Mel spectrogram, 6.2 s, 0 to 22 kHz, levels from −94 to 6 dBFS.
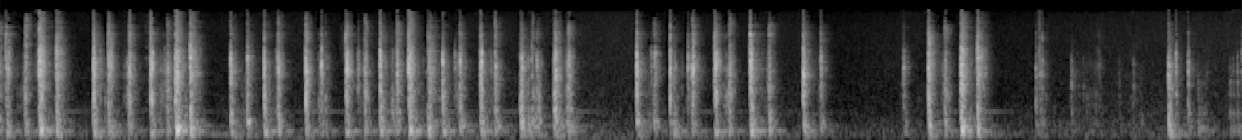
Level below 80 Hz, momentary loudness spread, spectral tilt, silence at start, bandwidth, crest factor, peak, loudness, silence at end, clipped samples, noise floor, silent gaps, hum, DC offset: -66 dBFS; 12 LU; -1.5 dB/octave; 0 s; 17 kHz; 26 dB; -2 dBFS; -25 LUFS; 0 s; under 0.1%; -56 dBFS; none; none; under 0.1%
